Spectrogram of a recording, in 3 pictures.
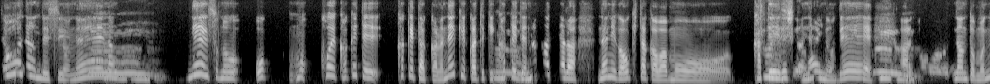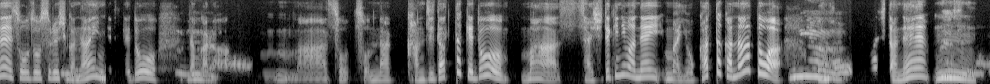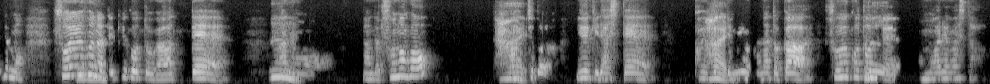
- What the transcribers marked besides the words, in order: distorted speech
- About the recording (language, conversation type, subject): Japanese, podcast, 小さな勇気を出したことで状況が良い方向に変わった出来事はありますか？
